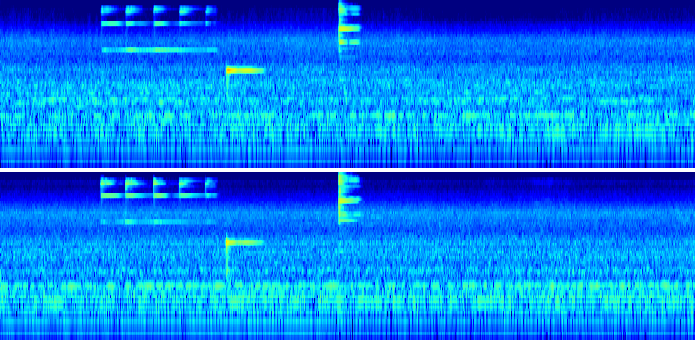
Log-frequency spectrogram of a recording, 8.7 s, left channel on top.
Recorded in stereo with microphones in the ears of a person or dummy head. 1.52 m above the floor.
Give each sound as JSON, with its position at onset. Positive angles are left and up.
{"t": 1.2, "sound": "a bell", "side_deg": -35, "distance_m": 0.7}
{"t": 2.8, "sound": "a piano", "side_deg": -75, "distance_m": 0.9}
{"t": 4.2, "sound": "a chime", "side_deg": -15, "distance_m": 0.9}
